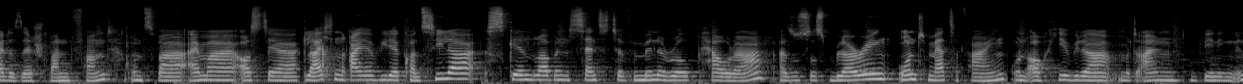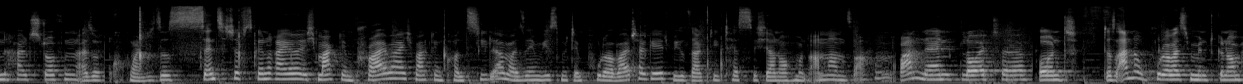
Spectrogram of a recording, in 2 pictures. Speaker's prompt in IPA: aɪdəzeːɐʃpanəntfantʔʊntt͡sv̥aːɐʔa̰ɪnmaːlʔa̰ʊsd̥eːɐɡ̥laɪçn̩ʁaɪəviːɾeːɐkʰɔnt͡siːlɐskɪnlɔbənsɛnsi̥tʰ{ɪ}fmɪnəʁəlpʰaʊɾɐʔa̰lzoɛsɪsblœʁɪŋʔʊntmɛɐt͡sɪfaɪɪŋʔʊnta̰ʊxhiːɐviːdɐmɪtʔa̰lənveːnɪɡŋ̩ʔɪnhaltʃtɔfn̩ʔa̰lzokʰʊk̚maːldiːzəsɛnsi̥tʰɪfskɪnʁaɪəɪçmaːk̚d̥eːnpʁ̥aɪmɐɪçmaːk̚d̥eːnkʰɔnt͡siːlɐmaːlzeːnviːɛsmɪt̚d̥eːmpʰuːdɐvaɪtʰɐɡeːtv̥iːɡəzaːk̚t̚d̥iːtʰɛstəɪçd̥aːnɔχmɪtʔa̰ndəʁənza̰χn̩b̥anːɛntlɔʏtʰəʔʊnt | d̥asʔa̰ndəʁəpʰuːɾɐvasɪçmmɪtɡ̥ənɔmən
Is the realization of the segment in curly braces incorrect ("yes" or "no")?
no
